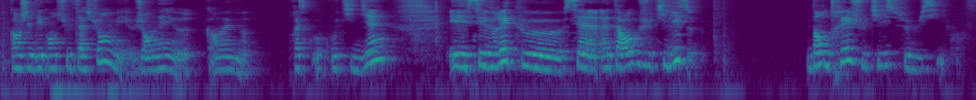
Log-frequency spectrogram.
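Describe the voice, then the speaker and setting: Chatty French woman in an echoey room. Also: medium pitch. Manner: chatty, rambling with many fillers and self-corrections. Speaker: tarot vlogger. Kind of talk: casual chat showing tarot decks.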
